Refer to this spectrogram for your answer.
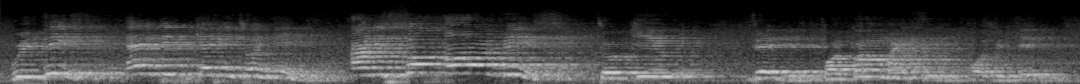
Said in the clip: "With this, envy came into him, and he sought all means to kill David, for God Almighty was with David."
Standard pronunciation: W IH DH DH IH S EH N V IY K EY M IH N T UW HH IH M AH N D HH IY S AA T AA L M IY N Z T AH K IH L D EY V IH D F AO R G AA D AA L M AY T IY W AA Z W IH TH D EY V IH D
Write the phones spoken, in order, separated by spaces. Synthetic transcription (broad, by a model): W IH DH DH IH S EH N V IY K EY M IH N T UW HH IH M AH N HH IY S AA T AA L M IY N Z T AH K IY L D EY V IH D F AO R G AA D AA M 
